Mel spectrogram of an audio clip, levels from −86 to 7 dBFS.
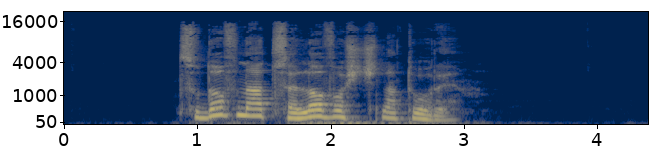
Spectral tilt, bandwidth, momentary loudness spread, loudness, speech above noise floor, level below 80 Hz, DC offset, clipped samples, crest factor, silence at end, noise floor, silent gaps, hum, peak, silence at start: -5.5 dB/octave; 16 kHz; 12 LU; -23 LUFS; 53 dB; -50 dBFS; under 0.1%; under 0.1%; 18 dB; 1.45 s; -75 dBFS; none; none; -8 dBFS; 0.85 s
